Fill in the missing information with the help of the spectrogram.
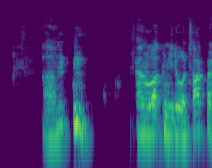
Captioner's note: clears throat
